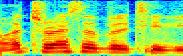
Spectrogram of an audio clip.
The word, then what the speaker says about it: Addressable TV: Wir reden über Addressable TV. Ne? Habe ich das richtig ausgesprochen? – Genau, Addressable TV, jawohl.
